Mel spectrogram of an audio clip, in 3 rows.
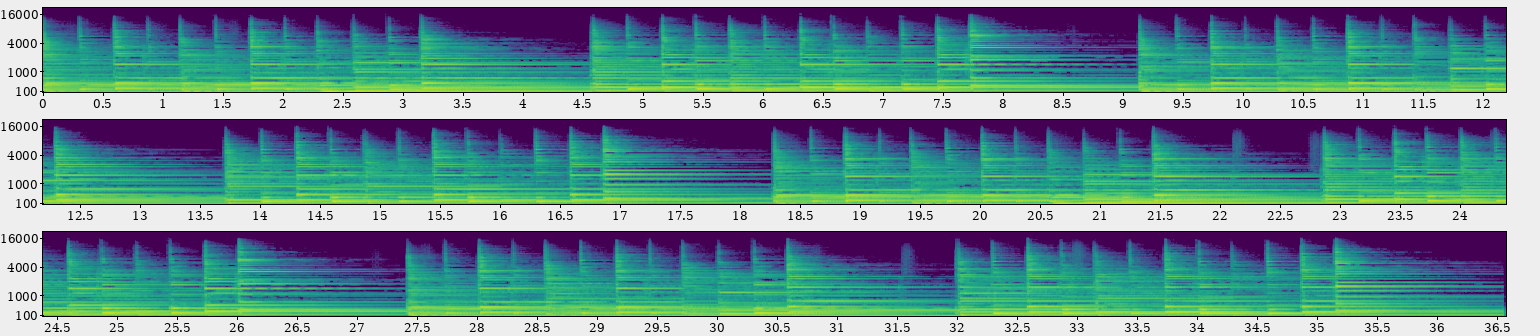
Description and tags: guitar loop 570B 105bpm
loop, guitar, 105bpm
